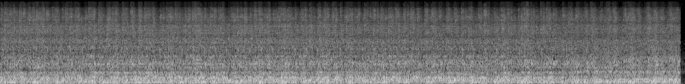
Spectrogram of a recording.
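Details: New V8 started for the first time since four passes at TX2K: loud, lopey, steady idle; the light knocking is the belt tensioner hitting itself; good oil pressure, no breather smoke.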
